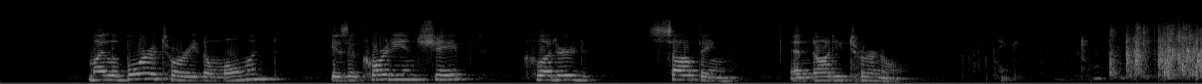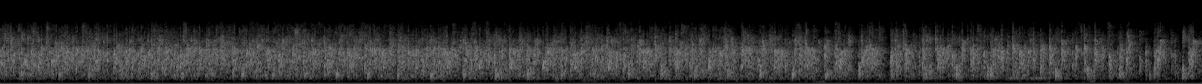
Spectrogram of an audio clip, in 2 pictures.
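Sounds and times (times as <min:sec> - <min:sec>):
speech: 0:00.9 - 0:09.1
audience applause after a reading: 0:11.0 - 0:24.0.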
